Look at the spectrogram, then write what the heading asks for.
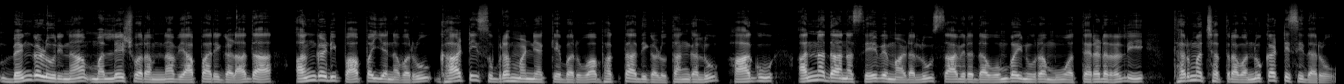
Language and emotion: Kannada, neutral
